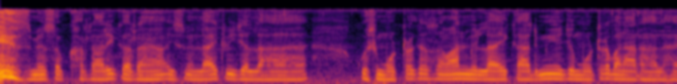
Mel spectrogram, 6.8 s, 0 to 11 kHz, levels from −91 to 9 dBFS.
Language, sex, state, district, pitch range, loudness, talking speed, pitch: Hindi, male, Bihar, West Champaran, 130-140 Hz, -25 LUFS, 240 wpm, 135 Hz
